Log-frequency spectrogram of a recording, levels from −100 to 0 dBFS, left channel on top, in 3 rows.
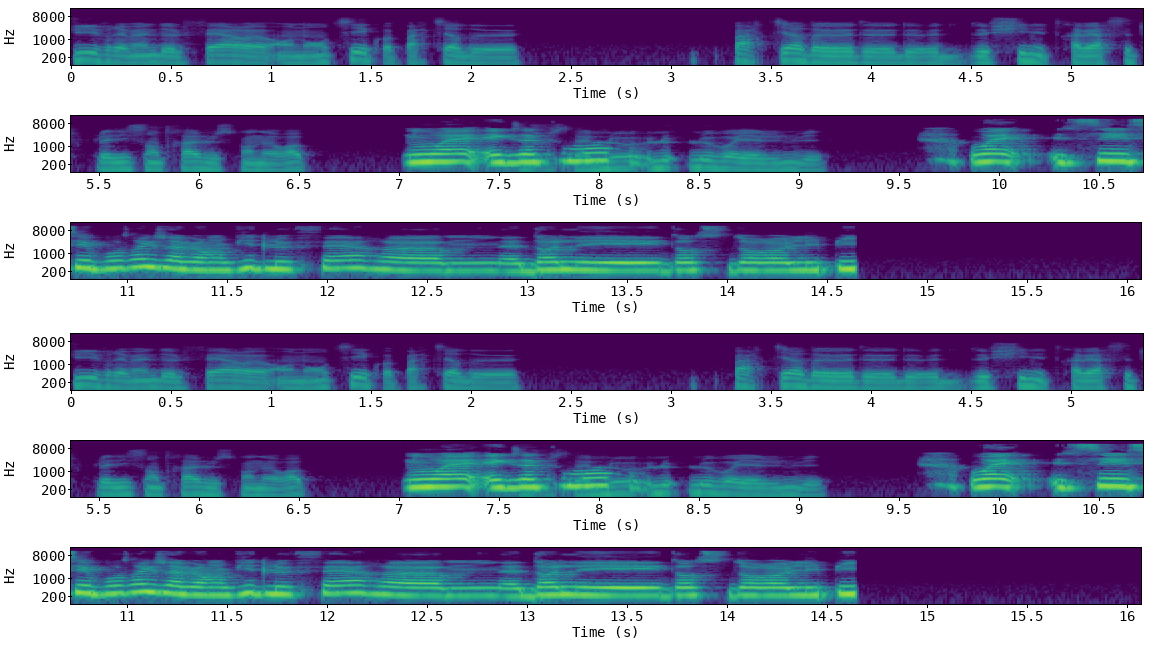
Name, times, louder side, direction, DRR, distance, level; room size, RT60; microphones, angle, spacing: voice 1, 0.0-2.2 3.3-6.6 7.6-9.1, left 1 dB, 20° left, 4.9 m, -44 dB
voice 2, 7.0-8.1 9.6-14.7, right 1 dB, 20° right, 1.0 m, -24 dB
head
